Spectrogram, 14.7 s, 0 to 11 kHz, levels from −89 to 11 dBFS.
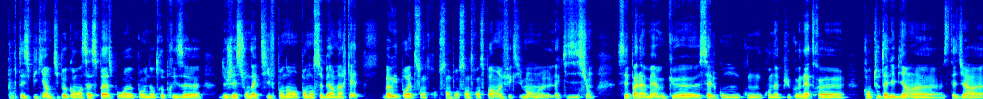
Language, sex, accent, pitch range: French, male, French, 100-120 Hz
